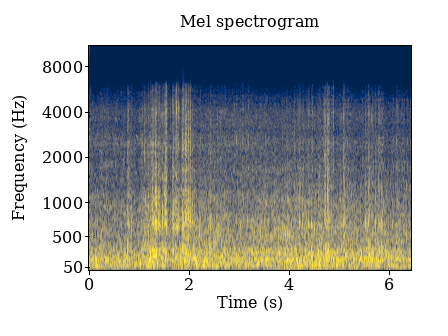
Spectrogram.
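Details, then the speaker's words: 2013 Mahindra Xylo D2 diesel after replacing faulty coolant temperature sensor coupler (DTC P0117): steady, even road drone over bumps with no stumbles, surges, cut-outs or warning lights; normal running. "ये slow करिए गाड़ी में कोई झटका नहीं है और ना ही कोई लाइट है नाही गाड़ी बैंड हो रही है थोड़ी और चला कर देखते हैं गाड़ी को"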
